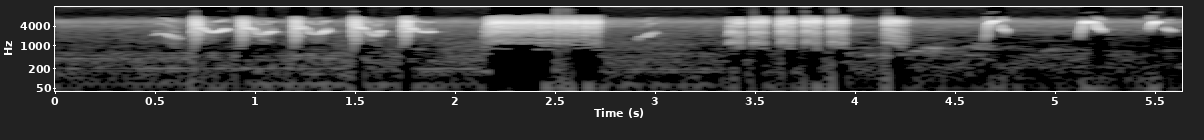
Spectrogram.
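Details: Song of a wild long-tailed shrike: looping whistled slurs repeated five times, a long harsh rasping burst, a rapid run of clipped high notes, then scattered sharp rising whistles.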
